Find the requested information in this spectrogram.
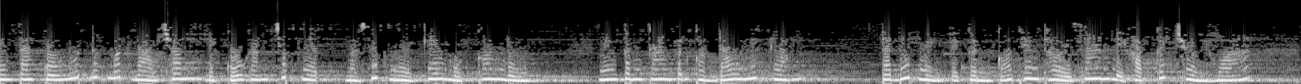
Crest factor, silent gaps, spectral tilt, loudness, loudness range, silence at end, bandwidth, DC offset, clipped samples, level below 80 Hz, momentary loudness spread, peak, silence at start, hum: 6 dB; none; -7 dB/octave; -6 LUFS; 1 LU; 0 s; 7.4 kHz; 1%; 2%; -32 dBFS; 6 LU; 0 dBFS; 0 s; none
